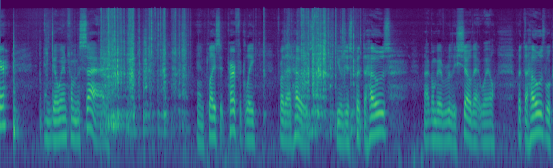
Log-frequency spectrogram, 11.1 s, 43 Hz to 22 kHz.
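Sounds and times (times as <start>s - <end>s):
plastic can scraping: 0.3s - 4.0s, 5.1s - 7.4s.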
